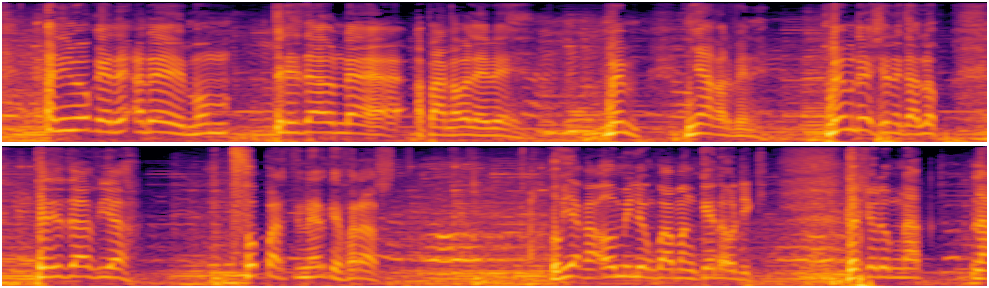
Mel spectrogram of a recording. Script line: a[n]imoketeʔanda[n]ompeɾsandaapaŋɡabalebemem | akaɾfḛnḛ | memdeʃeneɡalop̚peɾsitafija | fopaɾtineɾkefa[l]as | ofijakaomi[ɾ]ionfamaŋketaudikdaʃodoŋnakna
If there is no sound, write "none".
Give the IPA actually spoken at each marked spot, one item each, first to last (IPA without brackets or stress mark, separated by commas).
n, m, ɾ, l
